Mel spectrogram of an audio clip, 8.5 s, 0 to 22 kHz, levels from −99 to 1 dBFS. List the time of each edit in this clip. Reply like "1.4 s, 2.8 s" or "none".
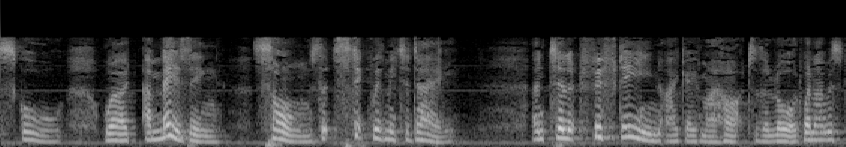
1.3 s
